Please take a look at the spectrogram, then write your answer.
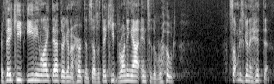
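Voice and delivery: soft, quiet, caring musing; gently worried for them; calm concern. Retold or imitated. Parent stepping back to think, soft calm concern. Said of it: "stepping back going".

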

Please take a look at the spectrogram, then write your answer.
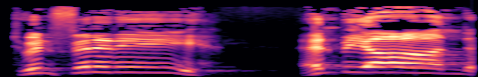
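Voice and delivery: very loud and high, ringing out; heroic battle cry. Retold or imitated. Buzz leaping from the banister, heroic cry. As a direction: launch it like a hero's call. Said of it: "And he looks and he says".

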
